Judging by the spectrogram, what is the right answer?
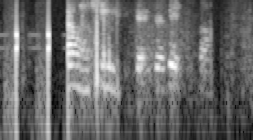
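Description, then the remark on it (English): Two short, sharp telephone keypad beeps sound in quick succession, followed by muffled talking that continues after the tones stop. “I can barely hear you because it's like keys are getting dialed, like you're dialing keys.”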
